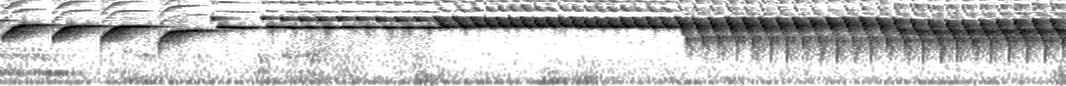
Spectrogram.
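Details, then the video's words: Syrian canary in song, opening with a few rising upswept chirps, then moving into a sustained high trill that becomes a fast, pulsing rattle-like roll; faint low hum in the background. "syrian canary sings"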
